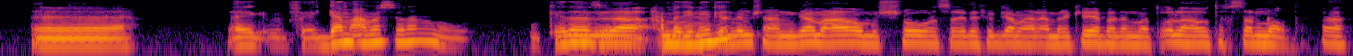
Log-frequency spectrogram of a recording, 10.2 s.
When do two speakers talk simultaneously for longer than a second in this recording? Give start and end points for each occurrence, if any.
4.2-5.5

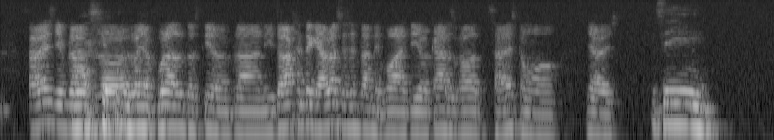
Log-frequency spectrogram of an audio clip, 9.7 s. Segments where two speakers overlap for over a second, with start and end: 0.9-2.1

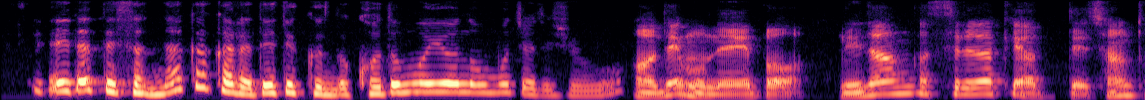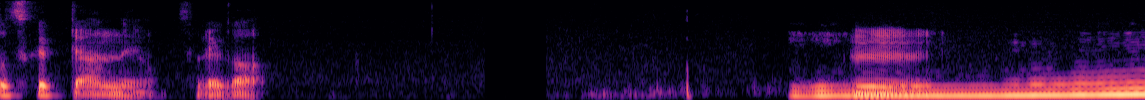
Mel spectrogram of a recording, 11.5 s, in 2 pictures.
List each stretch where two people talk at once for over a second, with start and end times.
none

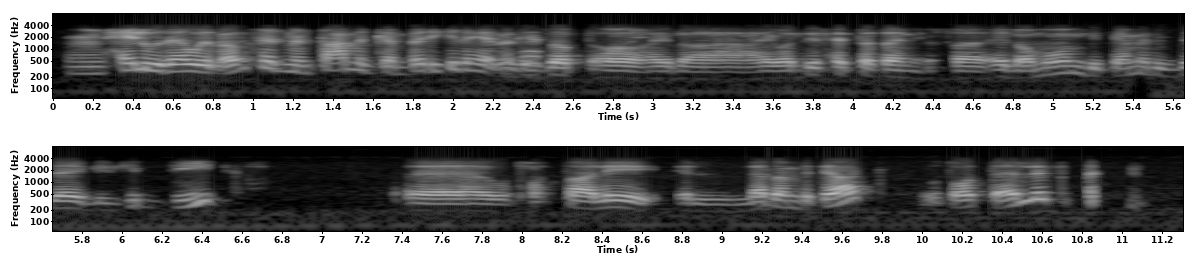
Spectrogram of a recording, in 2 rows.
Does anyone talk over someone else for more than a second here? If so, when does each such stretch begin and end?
none

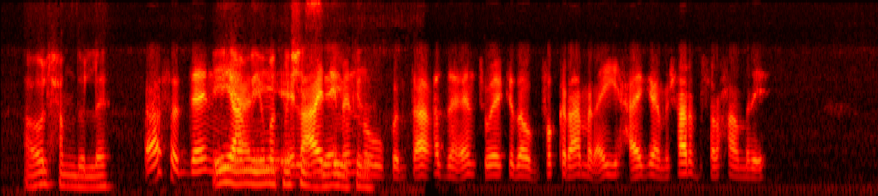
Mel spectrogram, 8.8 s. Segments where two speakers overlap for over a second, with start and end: 2.1-3.7

